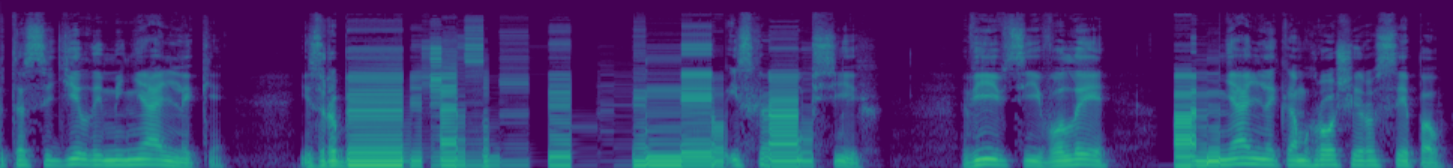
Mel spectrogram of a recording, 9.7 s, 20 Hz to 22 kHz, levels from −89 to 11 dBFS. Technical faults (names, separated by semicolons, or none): robotic sound from repeated short buffers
